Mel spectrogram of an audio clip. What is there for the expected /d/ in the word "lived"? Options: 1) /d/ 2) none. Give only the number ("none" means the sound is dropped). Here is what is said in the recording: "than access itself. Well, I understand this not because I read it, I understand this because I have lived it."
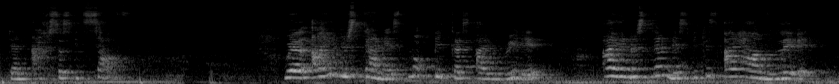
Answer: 2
